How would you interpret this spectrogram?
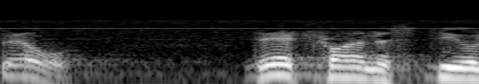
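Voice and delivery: put-on very angry, upset, worked-up voice. Retelling a friend's phone call about a stolen movie: imitating Ed angry and upset. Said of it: "He's very, very angry".

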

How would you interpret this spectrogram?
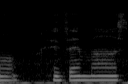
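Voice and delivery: subdued, mumbled delivery.

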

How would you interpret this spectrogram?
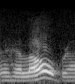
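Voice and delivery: loaded tone with a hidden undertone. Showing how a greeting can carry a hidden spirit: said in a loaded way. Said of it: "they could say it in such a way".

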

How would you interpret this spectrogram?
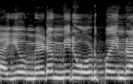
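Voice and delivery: plain

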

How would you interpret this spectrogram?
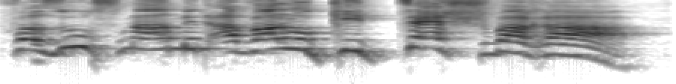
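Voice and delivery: very high, shrill, drawn-out, bellowing shout. A tramp on a passing meteor shouts over to Alexander; yelling. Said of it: "brüllte ein Penner".

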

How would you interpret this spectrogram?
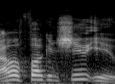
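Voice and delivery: put-on shouting. Retelling a threat yelled across a store parking lot: imitating someone yelling a threat. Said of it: "He yelled that shit".

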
